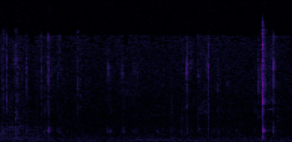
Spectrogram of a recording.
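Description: Faint typing on a laptop keyboard: a scatter of light key clicks as a command is typed.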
